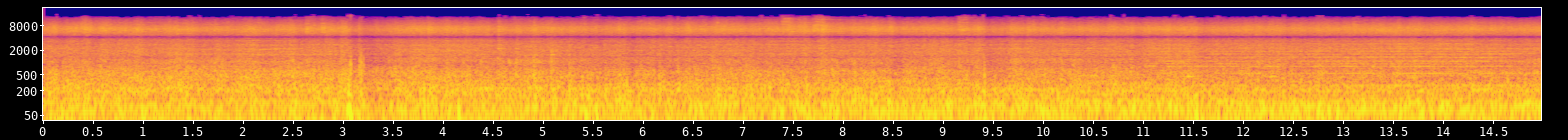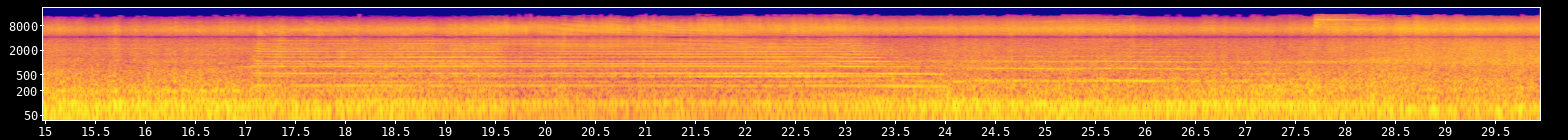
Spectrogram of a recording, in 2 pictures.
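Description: Approaching freight train: a steady rumble of diesel locomotives and rolling wheels, with the locomotive's multi-note air horn sounding faintly about a third of the way in, then one long loud blast of several seconds and a short final note. Near the end the tank cars roll past with wheel clatter.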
